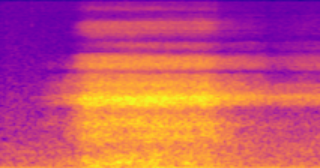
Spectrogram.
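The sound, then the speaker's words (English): A single deep inhale during a guided breathing exercise, a soft rushing breath that swells for about a second and then fades. It is heard alone, with no talk over it. “Like that. Breathe in.”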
